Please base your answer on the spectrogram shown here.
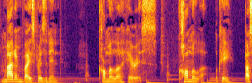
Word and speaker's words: Kamala: biden and vice madam vice president kamala harris kamala okay that's how you say her name if you didn't know okay because that mispronunciation not acceptable i know what it feels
